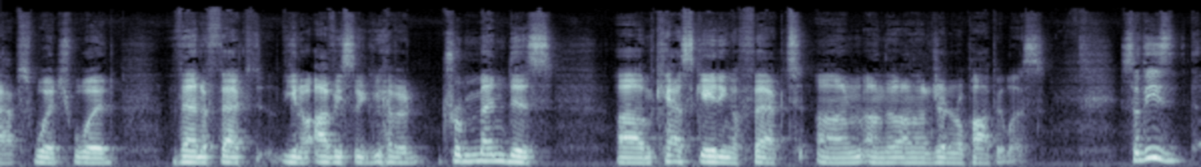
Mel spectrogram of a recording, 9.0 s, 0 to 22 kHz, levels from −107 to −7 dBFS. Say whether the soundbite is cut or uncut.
uncut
